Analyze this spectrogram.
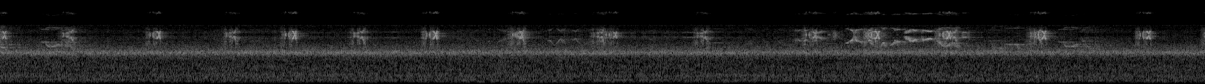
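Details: Decorah bald eagle eaglet mantling Dad's fish alone in the nest, June 30, 2017. High squeaky notes repeated roughly every half second, with a quick twittering flurry near the end, over steady background hum.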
